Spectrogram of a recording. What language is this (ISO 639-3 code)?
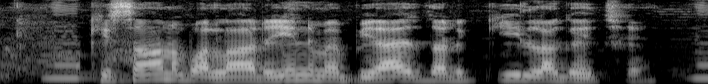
mai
